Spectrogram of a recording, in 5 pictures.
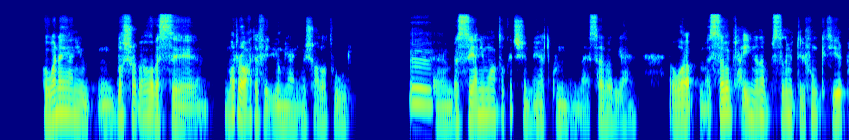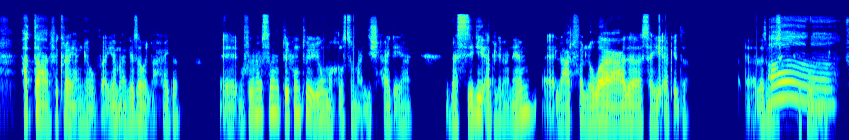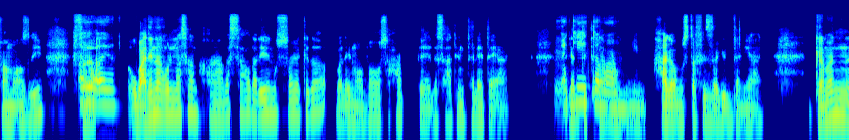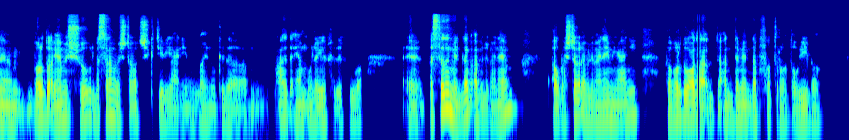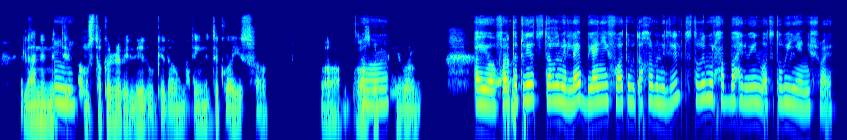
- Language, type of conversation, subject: Arabic, advice, ازاي أقلل وقت استخدام الشاشات قبل النوم؟
- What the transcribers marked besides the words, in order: tapping; unintelligible speech; in English: "أونلاين"; in English: "اللاب"; unintelligible speech; in English: "اللاب"; unintelligible speech; in English: "اللاب"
